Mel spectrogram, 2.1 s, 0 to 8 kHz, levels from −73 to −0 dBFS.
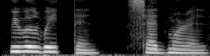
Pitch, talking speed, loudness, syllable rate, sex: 200 Hz, 170 wpm, -17 LUFS, 4.5 syllables/s, female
